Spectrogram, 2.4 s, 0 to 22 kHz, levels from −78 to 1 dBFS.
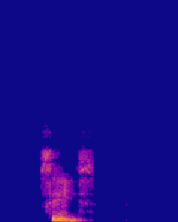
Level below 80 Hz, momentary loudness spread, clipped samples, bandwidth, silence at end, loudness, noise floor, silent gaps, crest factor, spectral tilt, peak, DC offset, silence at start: -76 dBFS; 18 LU; under 0.1%; 9.4 kHz; 1.15 s; -24 LUFS; -87 dBFS; none; 20 dB; -5 dB/octave; -8 dBFS; under 0.1%; 0.55 s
